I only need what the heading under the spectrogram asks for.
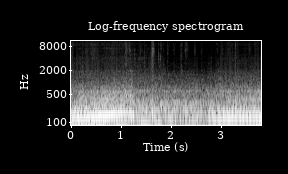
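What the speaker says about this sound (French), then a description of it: "j'appuie sur l'accélérateur et tout de suite" A sports car, either an MG TF or a Toyota MR2, accelerates hard with a loud, steady engine drone and rising revs close by. The engine note dips briefly near the middle and then climbs again, with no voices heard.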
